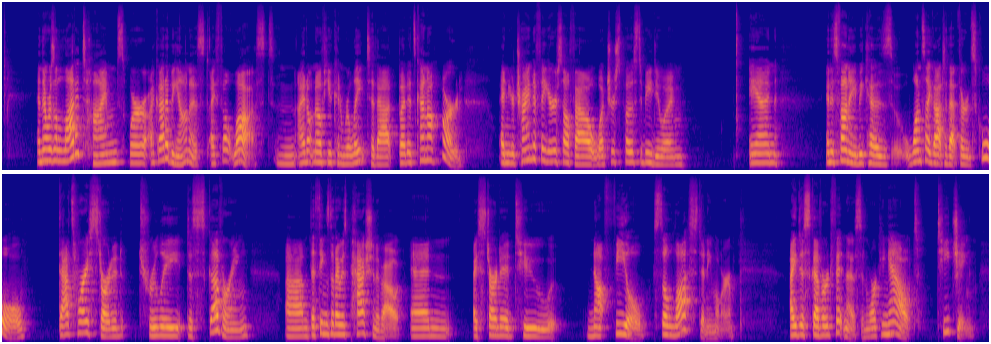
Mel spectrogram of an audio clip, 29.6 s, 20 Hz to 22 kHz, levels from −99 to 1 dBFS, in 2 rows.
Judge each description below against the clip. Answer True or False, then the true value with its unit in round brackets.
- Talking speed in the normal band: True (170 wpm)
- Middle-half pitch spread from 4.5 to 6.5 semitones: True (4.9 semitones)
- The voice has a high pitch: True (215 Hz)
